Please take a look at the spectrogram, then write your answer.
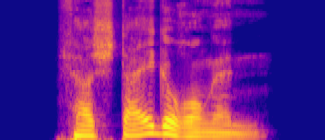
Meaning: plural of Versteigerung
- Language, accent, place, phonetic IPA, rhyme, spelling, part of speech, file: German, Germany, Berlin, [fɛɐ̯ˈʃtaɪ̯ɡəʁʊŋən], -aɪ̯ɡəʁʊŋən, Versteigerungen, noun, De-Versteigerungen.ogg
